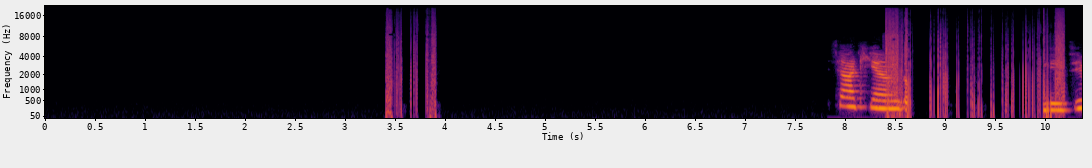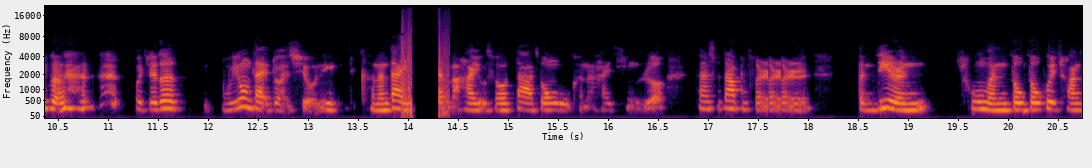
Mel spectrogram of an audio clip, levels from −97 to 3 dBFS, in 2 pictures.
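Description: Intermittent contact cuts the speech at 3.41 to 3.91 s, 8.41 to 10.19 s and 13.93 to 14.41 s. A loose connection opens for about 385 ms, 1.36 s and 274 ms. Crackle marks each break. Repeated frames then stutter the speech. At 17.56 s a 128 ms block plays twice more, adding 256 ms. At 20.12 s a 170.7 ms block repeats once.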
